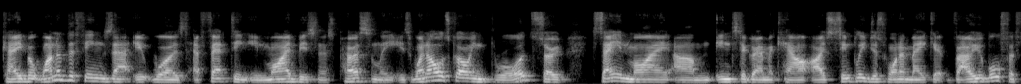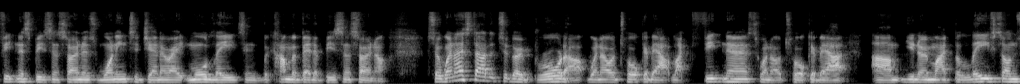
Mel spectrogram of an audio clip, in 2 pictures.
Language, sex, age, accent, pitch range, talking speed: English, male, 20-39, Australian, 110-130 Hz, 220 wpm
